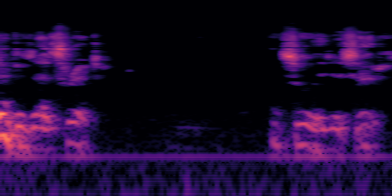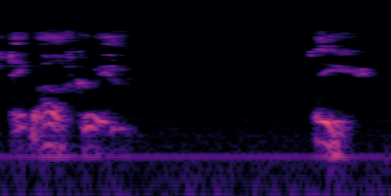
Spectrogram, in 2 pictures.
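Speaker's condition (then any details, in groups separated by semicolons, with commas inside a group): Parkinson's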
